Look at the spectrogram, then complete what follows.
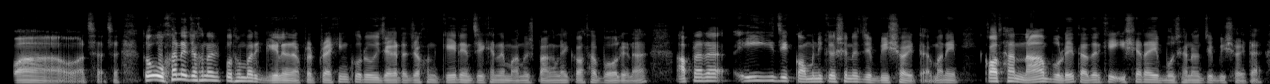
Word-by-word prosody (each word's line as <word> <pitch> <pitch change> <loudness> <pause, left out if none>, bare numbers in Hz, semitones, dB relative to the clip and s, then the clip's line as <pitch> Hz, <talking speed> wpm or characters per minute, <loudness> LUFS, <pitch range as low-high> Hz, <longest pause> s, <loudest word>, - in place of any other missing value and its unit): Wow! 95 -3 -1
আচ্ছা, - - -14
আচ্ছা। - - -10 0.3
তো - - +1
ওখানে 230 +5 +6
যখন 195 +1 +4
আপনি 185 -2 0
১ম 165 -1 +2
বার 150 - +3
গেলেন 100 -2 +3
আপনারা 95 +1 -6
ট্র্যাকিং 100 +5 0
করে 115 -1 -3
ওই 105 - -1
জায়গাটা 100 0 0
যখন 105 +2 -6
গেলেন। 105 -1 0
যেখানে 100 +1 -5
মানুষ 95 +1 -7
বাংলায় 95 +1 -5
কথা 95 +3 -3
বলে 90 0 -2
না, 90 - -3 0.4
আপনারা 165 +4 +2 0.4
এই 180 - 0 0.2
যে 165 - +5
কমিউনিকেশন 135 +2 0
এর 130 - -3
যে 110 - 0
বিষয়টা। 100 - -2
মানে 100 0 -2 0.4
কথা 150 +1 +6 0.2
না - - +7 0.2
বলে 110 0 +1
তাদেরকে 105 +1 -2
ইশারায় 110 -1 0
বোঝানোর 100 +1 -5
যে 95 - -3
বিষয়টা, 85 -2 -6
105 Hz, 185 wpm, -23 LUFS, 95-135 Hz, 0.4 s, না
